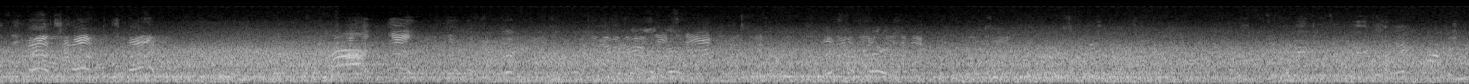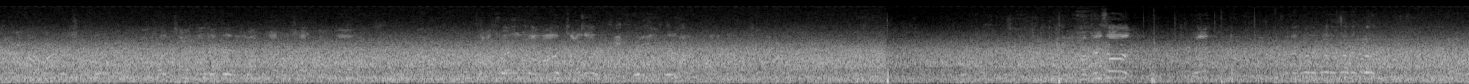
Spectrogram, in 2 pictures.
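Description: Men shout to each other across an open field in the distance.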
